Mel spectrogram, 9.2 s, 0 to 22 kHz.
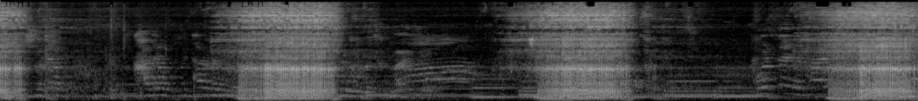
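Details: Loud, rough snoring from the cat's owner, about every three seconds (roughly 20 a minute), with quieter breathing between snores and faint background music, while the cats sleep through it.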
